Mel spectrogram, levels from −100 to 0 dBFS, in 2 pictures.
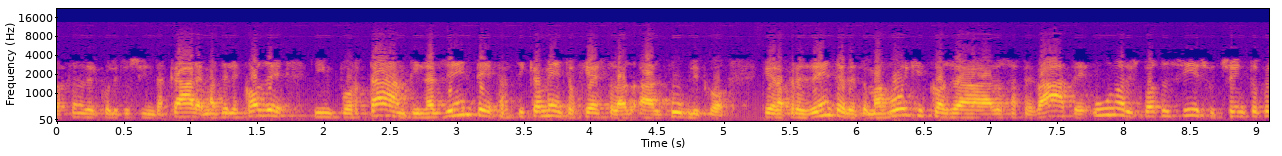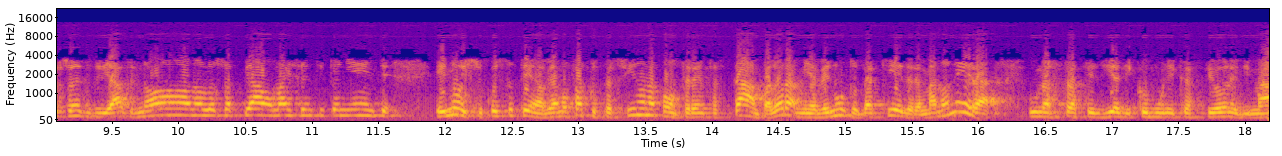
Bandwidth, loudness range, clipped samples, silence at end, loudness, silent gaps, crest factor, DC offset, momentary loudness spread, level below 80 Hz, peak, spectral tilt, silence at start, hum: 13 kHz; 2 LU; under 0.1%; 0 s; -15 LUFS; none; 12 dB; under 0.1%; 7 LU; -52 dBFS; -2 dBFS; -7.5 dB/octave; 0 s; none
